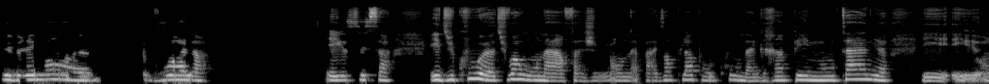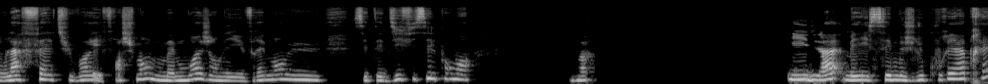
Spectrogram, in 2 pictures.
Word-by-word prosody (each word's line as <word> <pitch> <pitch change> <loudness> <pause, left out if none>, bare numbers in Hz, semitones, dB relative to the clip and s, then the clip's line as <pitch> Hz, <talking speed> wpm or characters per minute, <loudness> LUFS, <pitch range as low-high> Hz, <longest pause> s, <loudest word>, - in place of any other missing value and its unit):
C'est 215 -1 +3
vraiment, 220 +1 +1
heu - - +1 0.8
voilà 200 0 +1 1.1
Et 195 -1 +1
c'est 200 +2 -3
ça. 200 -3 +5 0.4
Et 210 +2 +4
du 205 +1 +2
coup, 260 +5 +3
heu, 200 -5 +3
tu 190 +5 -3
vois 240 0 +3
on 200 -4 0
a 170 -2 0
enfin 165 +1 -7
je 170 +3 -9
on 175 0 -7
a 185 - -10
par 170 - -12
exemple 195 +4 -9
là 215 - -3
pour 190 -4 -10
le 180 - -9
coup 210 +4 -11
on 190 - -1
a 160 -2 -6
grimpé 190 +4 -3
une 195 -1 +3
montagne 200 +2 +1 0.3
et 170 +3 -3
et - - -2
on 175 - -5
l'a 205 +3 +4
fait, 225 +1 +4
tu 205 -2 -1
vois? 200 +3 -2
Et - - -2
franchement 235 +7 -2
même 185 -4 +1
moi 205 +7 +2
j'en 205 -6 -2
ai 170 -2 -4
vraiment 205 +8 -3
eu 210 -3 0 0.3
c'était 180 0 -1
difficile 230 - +3
pour 255 -2 -6
moi, 225 -2 -2 1.0
tu - - -9
vois? 195 0 -2 2.0
Il 220 -3 +3
a 235 +5 +5
mais 195 -1 +4
il 200 -1 +1
sait 200 +2 +7
mais, 205 -1 +2
je 185 0 -2
lui 205 0 -1
courais 215 +5 -1
après! 260 +5 +1
200 Hz, 185 wpm, -23 LUFS, 185-220 Hz, 2.0 s, sait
